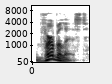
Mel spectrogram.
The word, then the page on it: verbalist: British English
